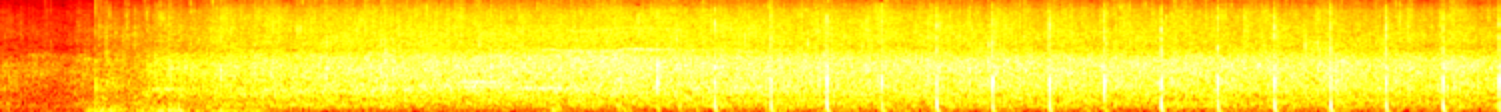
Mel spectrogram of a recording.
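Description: An audience bursts into applause that swells quickly and holds steady, a dense wash of many hands clapping, with a few sharper individual claps standing out rhythmically toward the end.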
